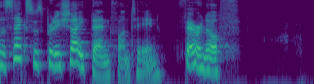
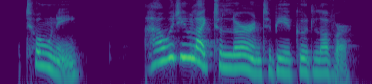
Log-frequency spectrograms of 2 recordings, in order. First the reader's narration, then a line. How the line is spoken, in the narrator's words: She said very slowly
